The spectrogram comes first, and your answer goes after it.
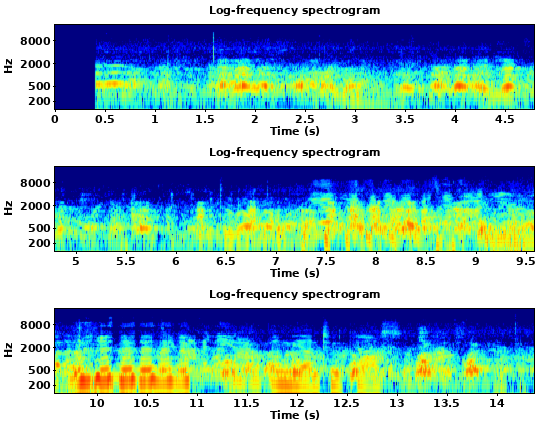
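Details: Alaskan huskies at a sled dog demo in Denali National Park, Alaska, eager to be harnessed to the sled: overlapping excited barks and yips in a busy chorus, with a person talking throughout.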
